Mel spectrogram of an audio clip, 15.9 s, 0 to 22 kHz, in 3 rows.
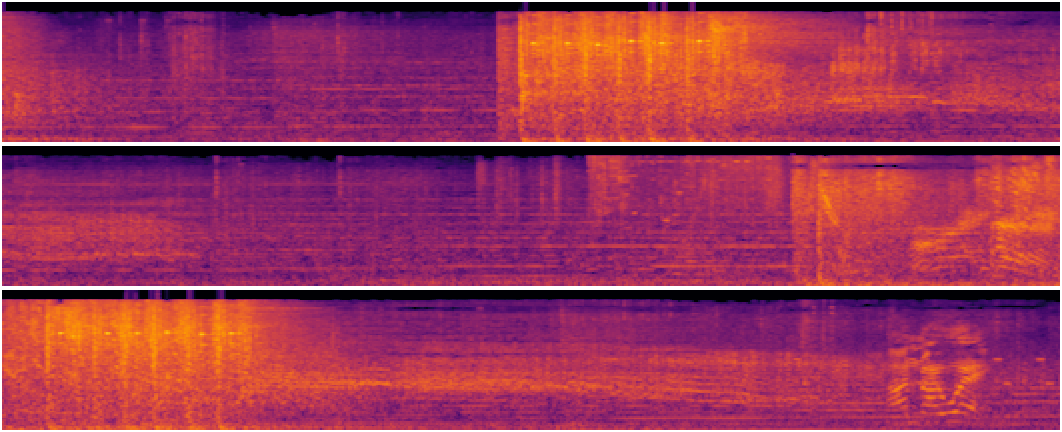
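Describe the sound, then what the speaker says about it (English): Bursts of gunfire in the video game Mass Effect 2: a loud, dense volley that erupts, fades to a steady background rumble, then flares again in a second sustained barrage. "Taking some fire, Shepard."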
